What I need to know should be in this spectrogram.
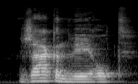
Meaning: the business world
- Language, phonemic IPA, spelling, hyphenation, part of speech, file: Dutch, /ˈzaː.kə(n)ˌʋeː.rəlt/, zakenwereld, za‧ken‧we‧reld, noun, Nl-zakenwereld.ogg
